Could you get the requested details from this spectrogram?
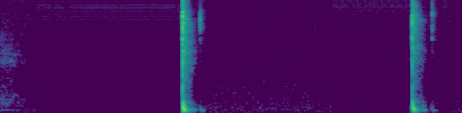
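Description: Near silence in a small indoor room, broken by two sharp clicks or taps about two seconds apart, with no animal calls.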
